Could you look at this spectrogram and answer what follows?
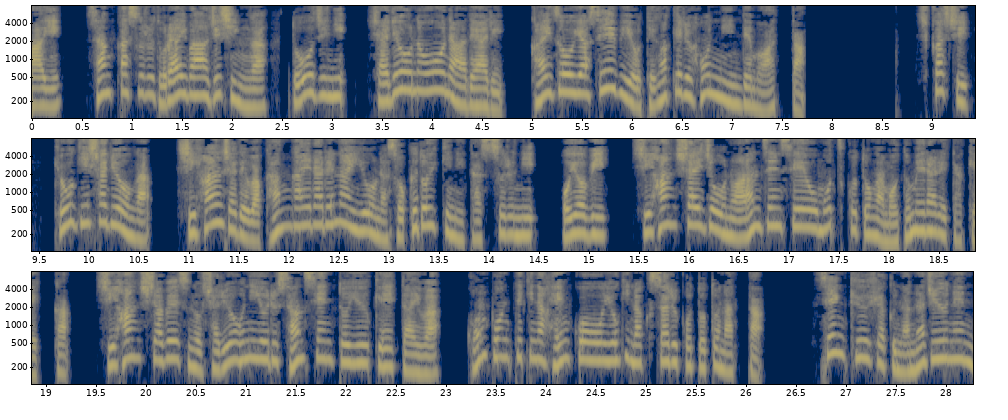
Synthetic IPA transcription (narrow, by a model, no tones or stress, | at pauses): ai | sãŋkasɨɾɯ̟d̪o̞ɾaibaːʑiɕĩŋɡa | d̪̥o̞ːʑiɲ̟i | ɕaɾʲo̞ːno̞oːnaːd̪e̞aɾʲi | kaizo̞ːjase̞ːbʲio̞t̪e̞ɡake̞ɾɯ̟hõ̞ɲ̟ːĩnd̪e̞mo̞at̪ːa̰ | ɕi̥kaɕi | kʲo̞ːɡʲiɕaɾʲo̞ːɡa | ɕihãɰ̃ɕad̪e̞β̞akãŋɡae̞ɾaɾe̞naijo̞ːnaso̞kɯ̟d̪o̞ikʲiɲ̟it̪asɨɾɯ̟ɲ̟i | o̞jo̞bʲi | ɕihãɰ̃ɕaiʑo̞ːno̞ãnd͡zẽ̞ɰ̃se̞ːo̞mo̞t͡sɨ̥ko̞t̪o̞ɡamo̞t̪o̞me̞ɾaɾe̞t̪ake̞kːa | ɕihãɰ̃ɕabe̞ːsɨno̞ɕaɾʲo̞ːɲ̟ijo̞ɾɯ̟sãɰ̃sẽ̞nt̪o̞jɯ̟ːke̞ːt̪aiβa | kõ̞mpõ̞nt̪e̞kʲinahẽ̞ŋko̞ːojo̞ɡʲinakɯ̟̥saɾɯ̟ko̞t̪o̞t̪o̞nat̪ːa̰ | sẽ̞ŋkʲɨːçakɯ̟nanaʑɨːnẽ̞n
